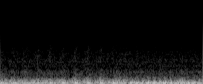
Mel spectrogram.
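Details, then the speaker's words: 2008 Audi A4 B7 2.0T with a rough idle and stalling: low, lumpy, uneven idle with wavering loudness, shaking. The cause is unresolved despite many parts replaced. "idle isn't bouncing right now, but if you can hear and tell, the car is"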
